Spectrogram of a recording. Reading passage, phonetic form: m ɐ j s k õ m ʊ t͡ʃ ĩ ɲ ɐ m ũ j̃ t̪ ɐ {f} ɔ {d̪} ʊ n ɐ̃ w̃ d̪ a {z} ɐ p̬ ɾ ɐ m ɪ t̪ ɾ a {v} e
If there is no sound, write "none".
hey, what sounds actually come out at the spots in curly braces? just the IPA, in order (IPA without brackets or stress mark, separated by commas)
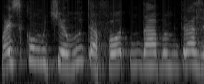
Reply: f, t̪, v, z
